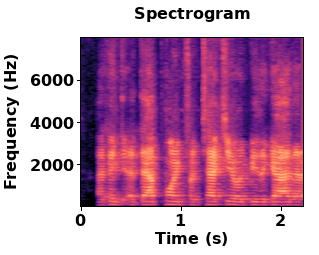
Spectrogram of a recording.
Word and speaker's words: Fontecchio: Listen, I got to tell Mangone how to pronounce every guy in the NBA every show we do. So I got it. Fontecchio.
